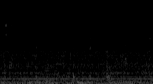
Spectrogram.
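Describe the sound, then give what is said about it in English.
Soft, wet chewing with the mouth open, quiet, a steady run of small squishy smacks and clicks with no talking. “You can't chew with your mouth open.”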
